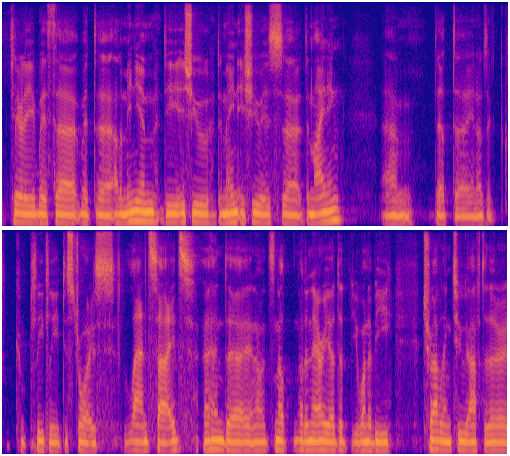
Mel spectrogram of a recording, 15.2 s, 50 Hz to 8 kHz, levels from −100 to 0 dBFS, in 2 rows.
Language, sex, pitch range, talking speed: English, male, 105-135 Hz, 170 wpm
